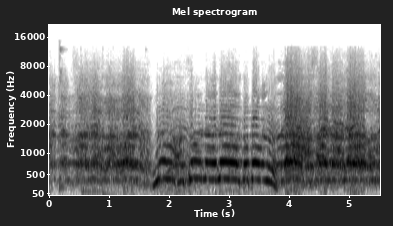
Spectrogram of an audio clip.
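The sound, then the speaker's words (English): Angry protesters in Yemen shouting together, a loud crowd roar of many raised voices with a sustained, held chant in the middle, continuous throughout. “It's a sound of angry citizens you're hearing in Yemen yesterday condemning that the U.S.”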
